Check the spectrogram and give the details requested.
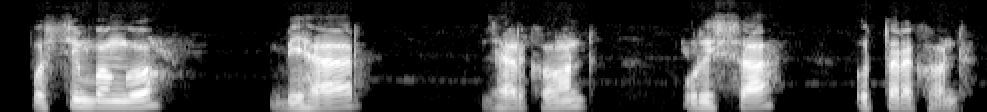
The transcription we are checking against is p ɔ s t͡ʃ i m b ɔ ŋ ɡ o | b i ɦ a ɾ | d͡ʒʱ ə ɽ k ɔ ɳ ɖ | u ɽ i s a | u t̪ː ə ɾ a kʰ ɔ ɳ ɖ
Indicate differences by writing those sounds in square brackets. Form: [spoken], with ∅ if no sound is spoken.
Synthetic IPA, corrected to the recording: p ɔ s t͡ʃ i m b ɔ ŋ ɡ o | b i ɦ a ɾ | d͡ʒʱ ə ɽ [kʰ] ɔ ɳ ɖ | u [ɾ] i s a | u t̪ː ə ɾ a kʰ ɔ ɳ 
